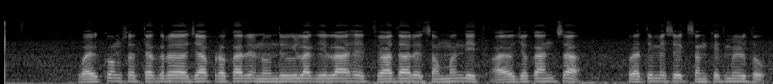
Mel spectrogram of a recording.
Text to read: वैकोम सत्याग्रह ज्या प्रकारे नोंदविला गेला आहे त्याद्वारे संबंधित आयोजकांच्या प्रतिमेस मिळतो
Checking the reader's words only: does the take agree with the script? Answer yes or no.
no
